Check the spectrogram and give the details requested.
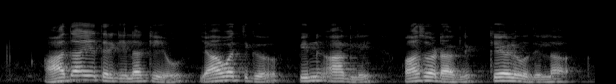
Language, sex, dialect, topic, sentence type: Kannada, male, Coastal/Dakshin, banking, statement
